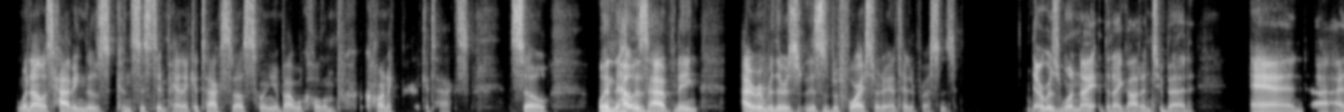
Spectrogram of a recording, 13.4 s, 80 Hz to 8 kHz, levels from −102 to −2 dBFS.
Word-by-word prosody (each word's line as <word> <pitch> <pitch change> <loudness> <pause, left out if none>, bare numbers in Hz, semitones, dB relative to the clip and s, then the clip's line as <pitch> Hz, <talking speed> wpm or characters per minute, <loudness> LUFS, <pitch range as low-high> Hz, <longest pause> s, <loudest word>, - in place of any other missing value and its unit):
when 130 -1 -5
I 115 - +5
was 110 -3 +3
having 115 0 +1
those 105 -6 +1
consistent 110 -2 0
panic 95 -1 -6
attacks 120 -1 -1
that 125 - -7
I - - -2
was 120 - +2
telling 125 +1 -10
you 125 - -8
about, 125 0 -4
we'll 105 - -9
call 110 - -11
them 105 -2 -12
chr - - -16
chronic - - -5
panic - - -19
attacks, - - -8 0.4
so, 95 -2 +4 0.5
when 175 +1 +5
that 175 +5 +7
was 190 -2 +5
happening 155 +9 +2 0.4
I 115 - +7
remember 150 +7 +1
there 165 - -1
was 130 -7 +4
this 130 +4 +4
is 155 - -2
before 140 -7 -2
I - - +2
started - - -2
antidepressants. - - -6 0.7
There - - 0
was 135 -2 0
one 140 -1 -3
night 110 -1 0
that 115 - -9
I 110 - -2
got 105 +1 -4
into 115 +1 -4
bed, 95 0 -7 0.6
and, 100 -2 +3
uh, 95 - -5
I 100 - -5
115 Hz, 215 wpm, -24 LUFS, 105-130 Hz, 0.7 s, that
